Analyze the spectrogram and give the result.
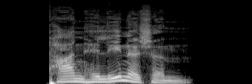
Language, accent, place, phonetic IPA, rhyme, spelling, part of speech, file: German, Germany, Berlin, [panhɛˈleːnɪʃm̩], -eːnɪʃm̩, panhellenischem, adjective, De-panhellenischem.ogg
- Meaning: strong dative masculine/neuter singular of panhellenisch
